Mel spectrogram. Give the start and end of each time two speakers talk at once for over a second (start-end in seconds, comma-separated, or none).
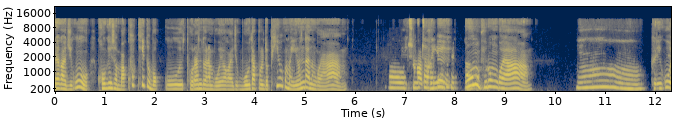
6.9-8.4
